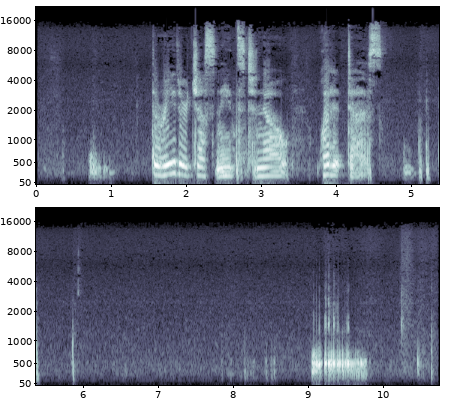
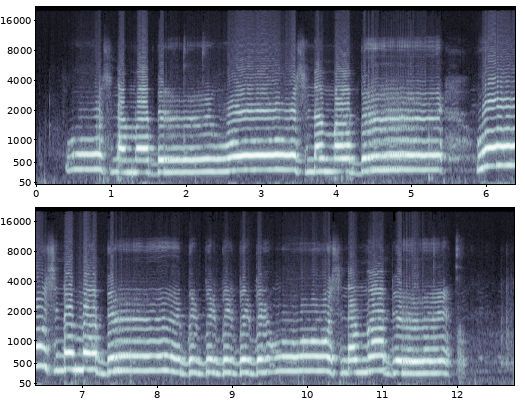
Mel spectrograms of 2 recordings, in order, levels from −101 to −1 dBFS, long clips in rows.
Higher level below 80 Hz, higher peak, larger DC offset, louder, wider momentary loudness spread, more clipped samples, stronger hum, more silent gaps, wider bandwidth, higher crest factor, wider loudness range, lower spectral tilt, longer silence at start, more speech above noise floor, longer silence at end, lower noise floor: second, -58 dBFS vs -50 dBFS; first, 0 dBFS vs -4 dBFS; neither; about the same, -12 LUFS vs -11 LUFS; first, 23 LU vs 7 LU; neither; neither; neither; first, 16 kHz vs 11.5 kHz; first, 14 dB vs 6 dB; first, 18 LU vs 3 LU; second, -3 dB/octave vs -4.5 dB/octave; first, 0.7 s vs 0.4 s; first, 38 dB vs 32 dB; second, 0.25 s vs 0.65 s; first, -48 dBFS vs -43 dBFS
